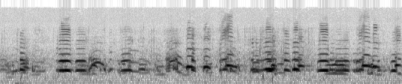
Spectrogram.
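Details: Bugling whooper swans: loud, brassy honks repeated about every half second, each a short nasal blast with strong harmonics, a steady run of calls.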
